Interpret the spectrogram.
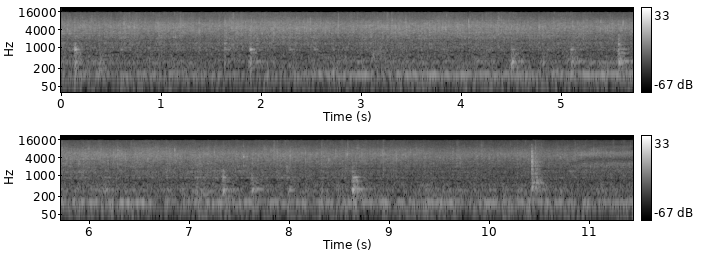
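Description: Crushed ginger and garlic with cumin and whole spices sizzling steadily in hot mustard oil in a nonstick frying pan, with a spatula clicking against the pan every second or two.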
